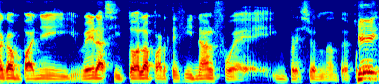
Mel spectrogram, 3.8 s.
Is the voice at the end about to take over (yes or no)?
no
